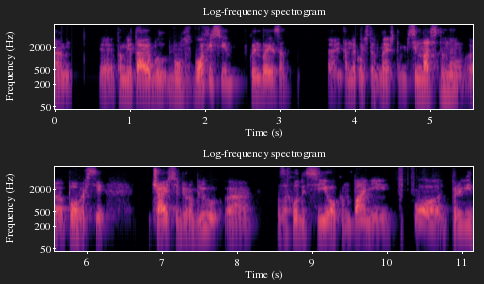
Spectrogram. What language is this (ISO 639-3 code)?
ukr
